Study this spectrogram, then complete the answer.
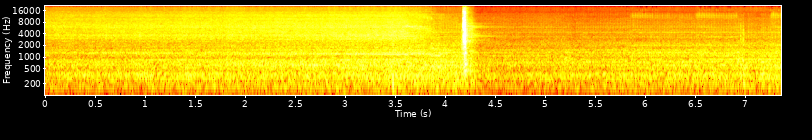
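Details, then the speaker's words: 1990 Sony BVU-950 3/4" U-matic VTR after belt replacement; soft, even hiss of tape winding at speed with one sharp click midway, transport fast forwarding smoothly: normal fast forward. "Oh, now it's playing, I think. Is it playing? Now it's fast forwarding."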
